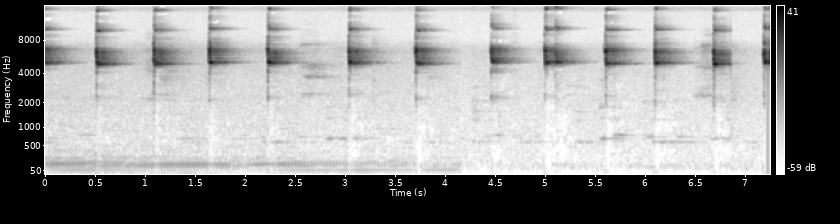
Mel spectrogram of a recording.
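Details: Lovebird lure recording of the 'ngekek' style meant to stir other lovebirds to sing: sharp, high, separate chirps repeated about twice a second, over a low hum for the first few seconds.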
